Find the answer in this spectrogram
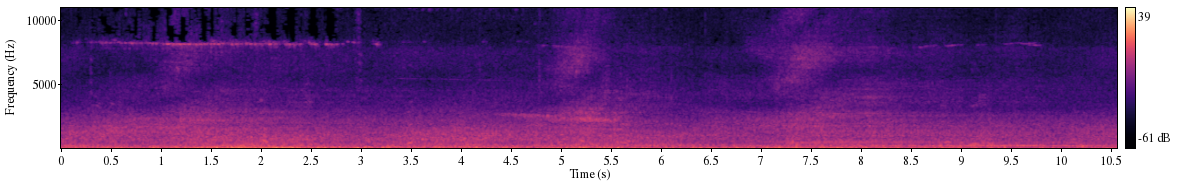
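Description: Steady city road traffic noise: cars and buses running along a busy street.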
